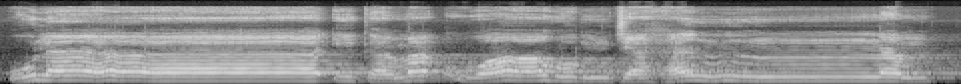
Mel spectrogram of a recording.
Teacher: ہم کے میم میں اظہار شفوی ہو رہا ہے، اسے جلد پڑھنا. جہنم نون مشدد غنہ ہوگا · لام جو مد ہے یہ مد متصل ہے، اسے 3 4 الف کے برابر کھینچ کر پڑھتے ہیں. مأواہم یہاں پر حمزہ ساکنہ ہے، جھٹکا لگے گا. واؤ میں کھڑا زبر ہے، اسے ایک الف کے برابر کھینچیں گے. · اولئک یہاں پر واؤ کو نہیں پڑھنا ہے، واؤ میں کوئی حرکت نہیں ہے. لام جو مد ہے یہ مد متصل ہے، اسے 3 4 الف کے برابر کھینچ کر پڑھتے ہیں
